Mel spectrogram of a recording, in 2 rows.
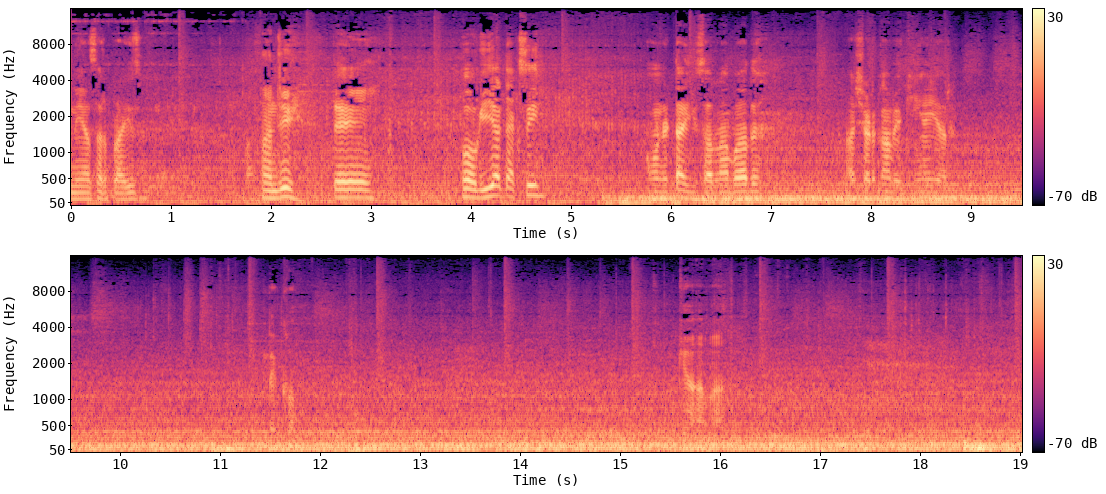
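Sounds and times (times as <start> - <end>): car cabin road and engine rumble: 0.0 - 19.0.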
